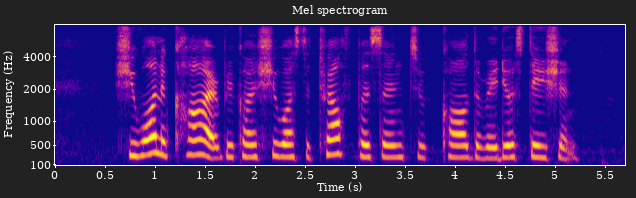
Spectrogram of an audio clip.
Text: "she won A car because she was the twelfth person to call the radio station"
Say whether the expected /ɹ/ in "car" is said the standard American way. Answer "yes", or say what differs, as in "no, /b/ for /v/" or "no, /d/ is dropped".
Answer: yes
